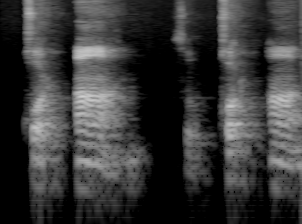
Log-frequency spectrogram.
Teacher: there's a little bit of the stop between the R and the A. That's that word that's called an Arabic hamza. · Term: glottal stop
